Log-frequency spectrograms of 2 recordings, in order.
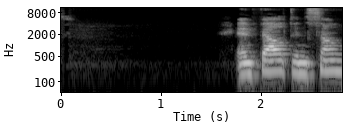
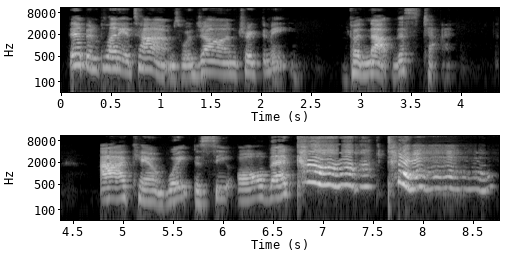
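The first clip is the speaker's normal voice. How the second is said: gloating to himself; 4 semitones higher, 9 dB louder than usual. Acted. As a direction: savour the cotton you think is coming. Mister Jones gloats to himself.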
